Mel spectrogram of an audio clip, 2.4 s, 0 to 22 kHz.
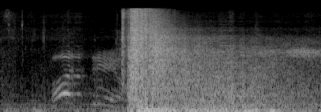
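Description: A short shouted call, then about a second in a towed M777 155 mm howitzer fires: one very loud blast that rings and rolls away slowly.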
